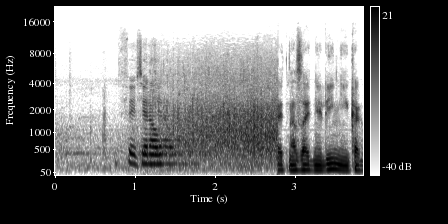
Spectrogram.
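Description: A crowd applauds in a large stadium.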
